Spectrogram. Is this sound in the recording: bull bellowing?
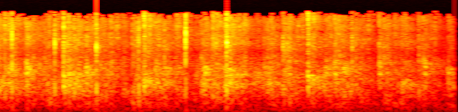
no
